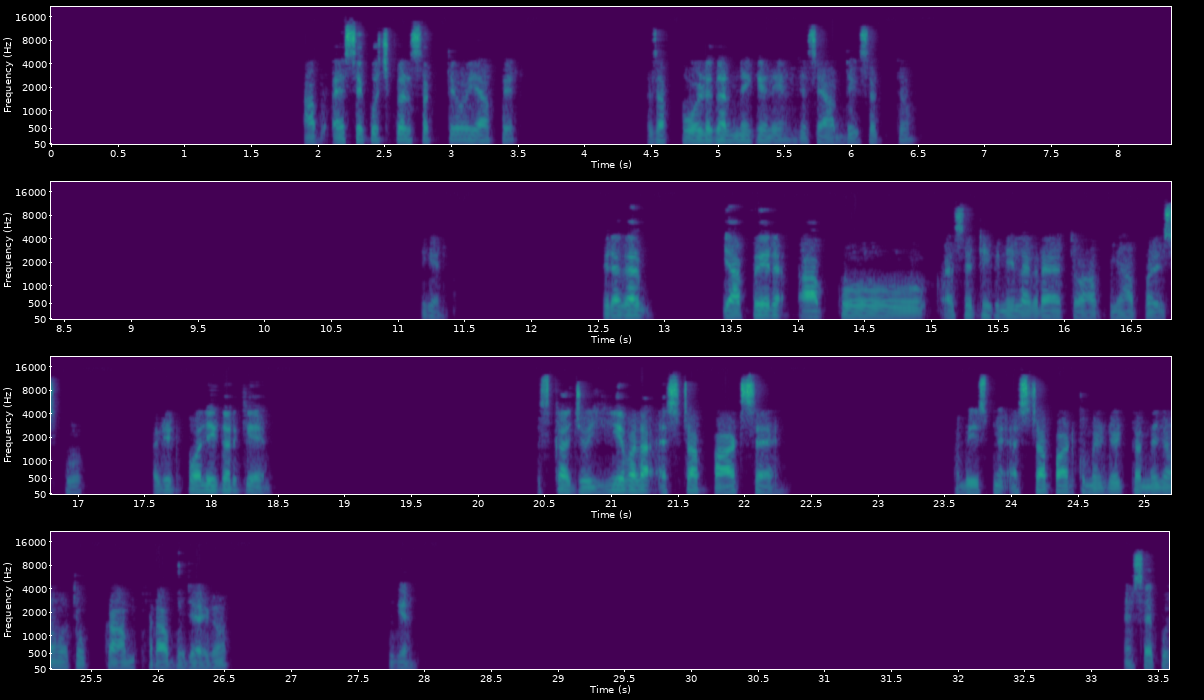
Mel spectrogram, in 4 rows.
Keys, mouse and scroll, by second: 0.1 click, 1.0 click, 2.7 alt+middle click, 3.0 click, 3.6 alt+middle click, 4.2 alt+middle click, 6.7 alt+middle click, 7.1 click, 8.0-9.0 alt+middle drag, 9.6 alt+middle click, 11.8 ctrl+z, 13.1 click, 14.2-15.4 drag, 15.6 alt+middle click, 16.6 click, 17.7 e, 18.6 click, 20.1 click, 20.6 alt+middle click, 21.3 click, 23.3 click, 24.3 click, 25.2 alt+click, 27.7 alt+middle click, 29.1 click, 31.8 click, 32.3 alt+middle click, 32.7 click.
